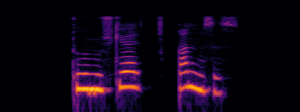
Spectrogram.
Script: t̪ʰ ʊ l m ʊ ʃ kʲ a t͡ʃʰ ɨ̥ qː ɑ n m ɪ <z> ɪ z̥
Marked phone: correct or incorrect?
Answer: incorrect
